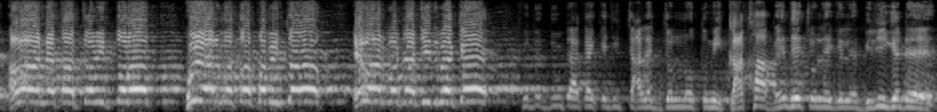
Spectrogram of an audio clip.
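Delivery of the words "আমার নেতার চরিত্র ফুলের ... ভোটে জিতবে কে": high, loud level chant; political slogan. Acted. Party supporter praising his leader on the march, shouted slogan. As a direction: shout it in measured bursts like a rally leader. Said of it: "slogan দিতে দিতে".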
